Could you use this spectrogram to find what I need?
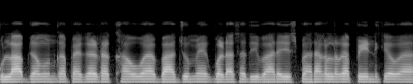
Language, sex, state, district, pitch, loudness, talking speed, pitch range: Hindi, male, Chhattisgarh, Bilaspur, 125 Hz, -18 LUFS, 330 wpm, 120-125 Hz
